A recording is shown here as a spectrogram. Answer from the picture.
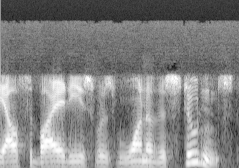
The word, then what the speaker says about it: Alcibiades: I probably can't say the name, but Alcibiades, is that right? – I think it's pronounced Alcibiades.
